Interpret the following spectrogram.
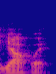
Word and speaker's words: Yahweh: or whatever which ya means you but they pronounce it Yahweh yeah yeah it's yeah I knew that but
